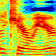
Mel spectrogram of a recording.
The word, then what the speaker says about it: career: اولا اینکه تلفظ career رو فکر میکنم که بعضی از بچه ها مشکل دارن. فرق career و career، این استرسش روی R هستش.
